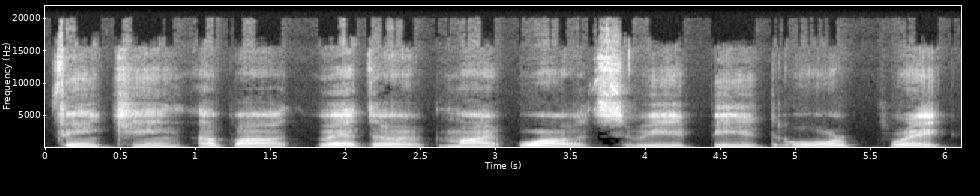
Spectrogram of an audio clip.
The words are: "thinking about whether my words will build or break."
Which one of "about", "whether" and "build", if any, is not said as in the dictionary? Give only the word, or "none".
build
